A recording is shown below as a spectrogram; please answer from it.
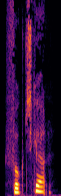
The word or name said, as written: fugtskjold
